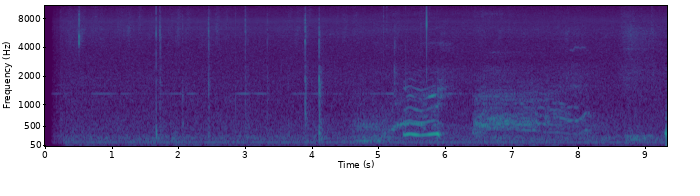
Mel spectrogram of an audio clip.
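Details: Sleepy 19-day-old Pekingese puppies give thin, wavering whimpers and squeaks that rise and fall in pitch.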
